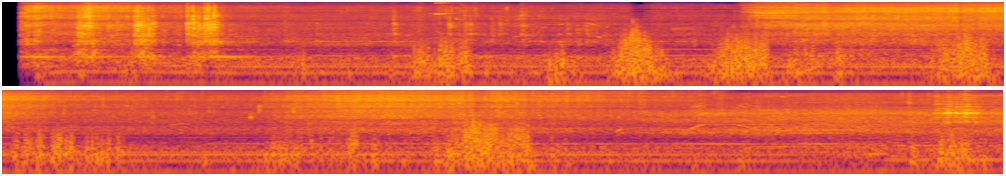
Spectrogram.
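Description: Tata Hitachi hydraulic excavator's diesel engine running steadily, with louder swells every few seconds as the arm digs and lifts silt from the drain.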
